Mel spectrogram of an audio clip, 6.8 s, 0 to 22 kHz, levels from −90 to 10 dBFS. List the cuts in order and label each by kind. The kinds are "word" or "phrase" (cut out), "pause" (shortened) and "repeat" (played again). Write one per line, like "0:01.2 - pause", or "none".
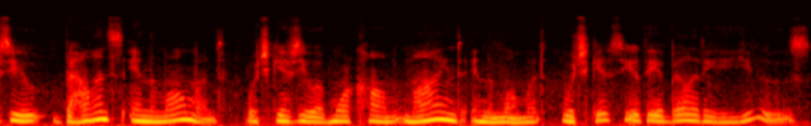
0:02.0 - pause

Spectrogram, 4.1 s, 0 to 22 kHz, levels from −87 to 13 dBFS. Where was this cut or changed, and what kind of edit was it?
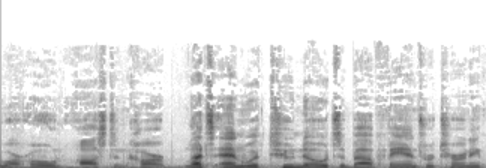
none

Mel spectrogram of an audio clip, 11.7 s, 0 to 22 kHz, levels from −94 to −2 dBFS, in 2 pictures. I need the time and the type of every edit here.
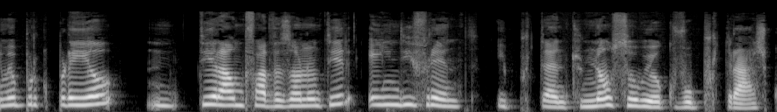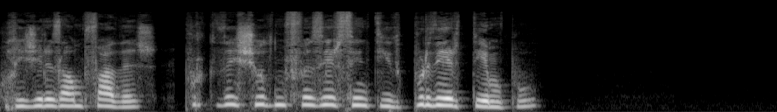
0:03.7 - pause
0:07.1 - pause

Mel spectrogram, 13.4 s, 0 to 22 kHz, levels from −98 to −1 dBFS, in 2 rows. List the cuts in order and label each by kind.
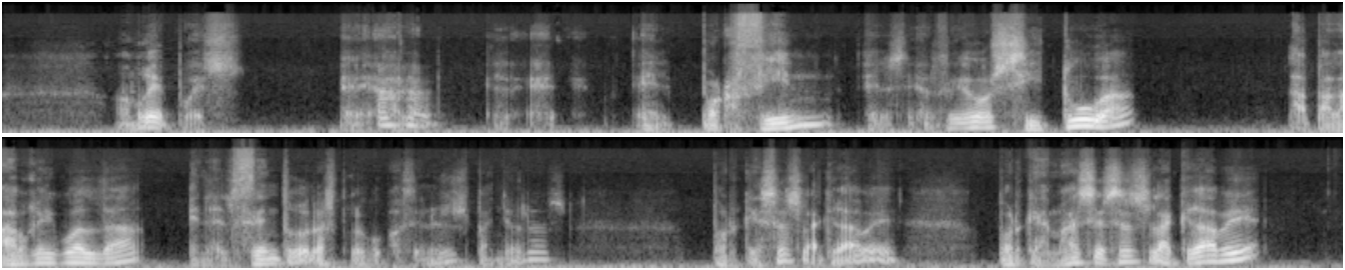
none

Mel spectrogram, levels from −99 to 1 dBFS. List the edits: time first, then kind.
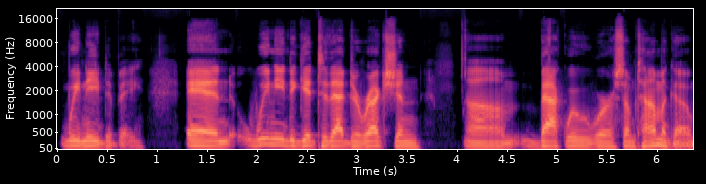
none

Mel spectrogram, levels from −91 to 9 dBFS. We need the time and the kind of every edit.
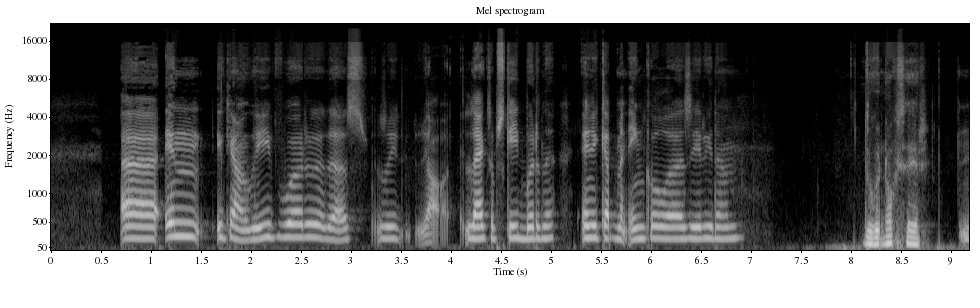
0:01.8 - word
0:03.2 - word
0:05.2 - pause

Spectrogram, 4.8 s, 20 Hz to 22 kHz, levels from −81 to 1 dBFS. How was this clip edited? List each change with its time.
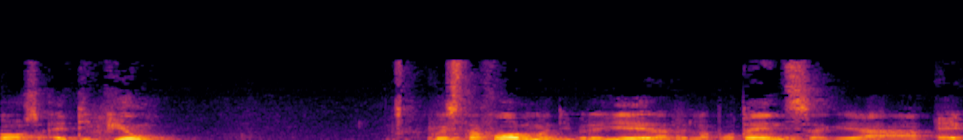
0:02.1 - word

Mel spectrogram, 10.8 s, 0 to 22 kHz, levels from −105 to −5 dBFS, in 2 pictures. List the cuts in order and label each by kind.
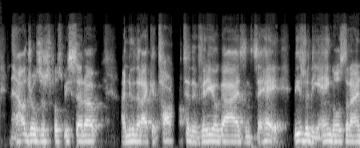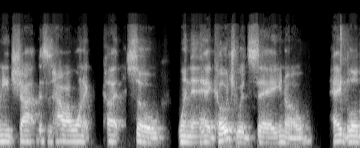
0:07.3 - pause

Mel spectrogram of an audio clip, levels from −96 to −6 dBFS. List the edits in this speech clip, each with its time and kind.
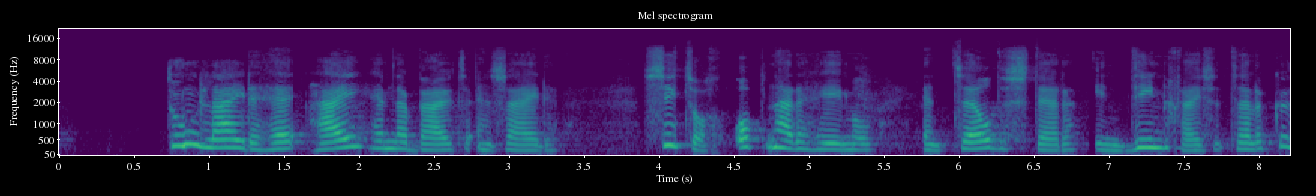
0:06.8 - pause

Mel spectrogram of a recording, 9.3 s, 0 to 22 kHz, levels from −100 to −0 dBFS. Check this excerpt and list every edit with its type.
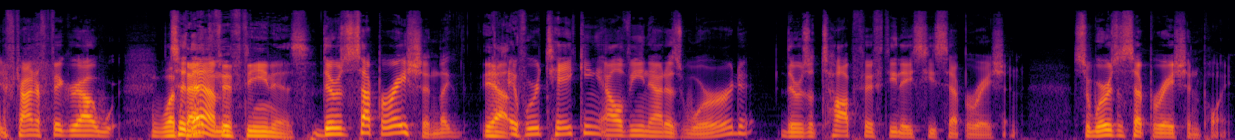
0:06.7 - phrase

